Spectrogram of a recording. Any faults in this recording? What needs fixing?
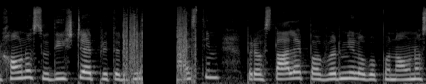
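Between 1.23 and 1.96 s the speech crackles, then drops to faint hiss for about 350 ms. This is an intermittent contact, a loose plug or cable momentarily breaking the signal path. Reseat and secure every connector, and replace worn cables.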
